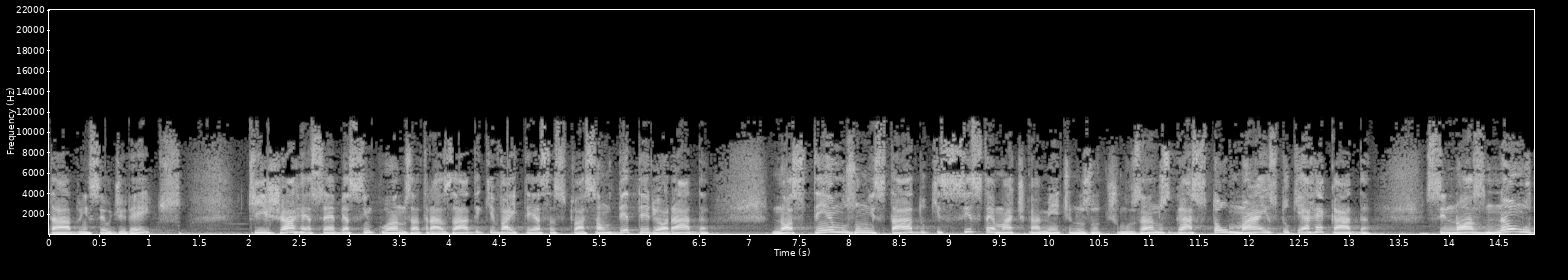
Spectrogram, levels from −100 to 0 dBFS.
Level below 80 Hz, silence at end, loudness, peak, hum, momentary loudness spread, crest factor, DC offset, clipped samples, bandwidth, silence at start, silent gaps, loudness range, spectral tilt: -34 dBFS; 0 s; -15 LUFS; -2 dBFS; none; 8 LU; 14 dB; under 0.1%; under 0.1%; 11.5 kHz; 0 s; none; 1 LU; -4.5 dB/octave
